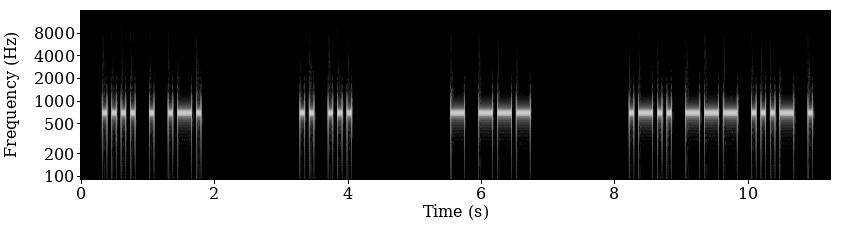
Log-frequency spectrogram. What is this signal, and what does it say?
Morse code, heard as a keyed tone, about 17 wpm, 700 Hz. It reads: HER IS TO LOVE
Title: 3x Word-Spacing - Sentences from Top 400 Words - 17wpm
